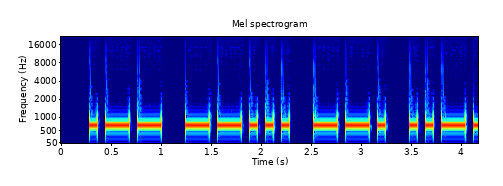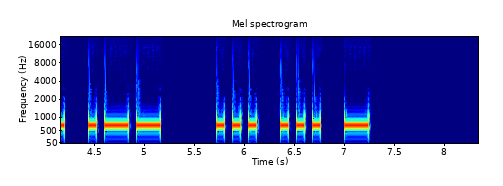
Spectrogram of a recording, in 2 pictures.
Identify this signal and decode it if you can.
Morse code, heard as a keyed tone, about 15 wpm, 700 Hz. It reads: W7GFW SST
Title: K1USN SST QSO Practice - 15wpm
